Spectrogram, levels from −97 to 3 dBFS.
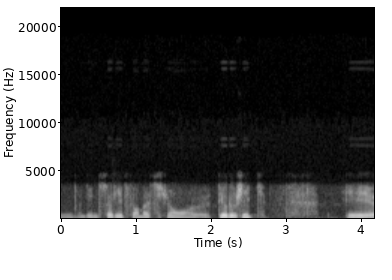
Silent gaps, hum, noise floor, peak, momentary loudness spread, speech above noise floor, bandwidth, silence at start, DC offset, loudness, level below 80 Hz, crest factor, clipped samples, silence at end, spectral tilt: none; none; -49 dBFS; -8 dBFS; 20 LU; 23 dB; 4.9 kHz; 0 s; under 0.1%; -27 LUFS; -68 dBFS; 20 dB; under 0.1%; 0 s; -8 dB/octave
